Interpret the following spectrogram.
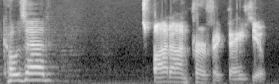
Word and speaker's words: Cozad: you am I getting your last name right Cozad spot on perfect thank you thank goodness there's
